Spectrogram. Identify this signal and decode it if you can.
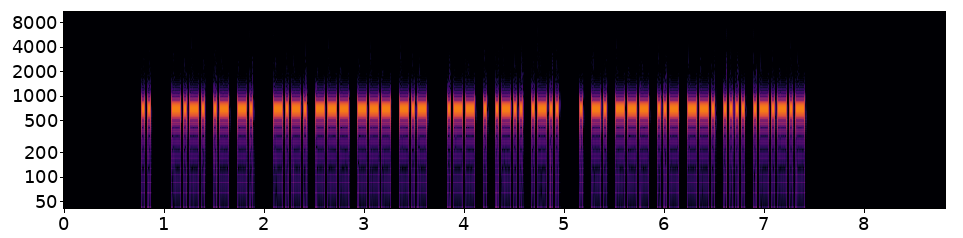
Morse code, heard as a keyed tone, about 40 wpm, 700 Hz. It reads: I CAN COOK WELL ENOUGH.
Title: Sentences from Top 1000 Words - Review Part 4 - 40wpm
